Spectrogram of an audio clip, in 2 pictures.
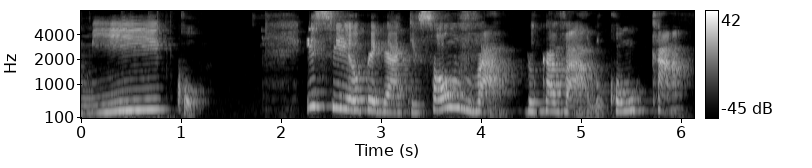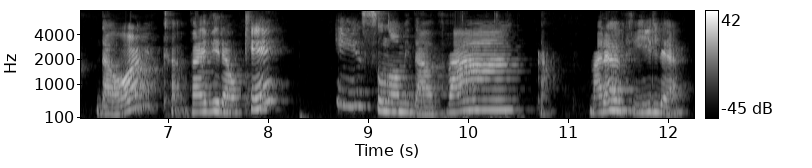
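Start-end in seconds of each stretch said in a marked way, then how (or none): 0.1-1.3 "mico" with the first syllable held, then a gap; teacher revealing "mico" syllable by syllable; drawn-out syllables. Shown as a demonstration. Joins circled syllables into a word. 9.7-10.9 "vaca" with the first syllable held, then a gap; teacher revealing "vaca" syllable by syllable; drawn-out syllables. Shown as a demonstration. Joins circled syllables into a word.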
